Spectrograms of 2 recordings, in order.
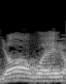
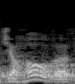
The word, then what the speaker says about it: Yahweh: That is a stumbling block to the wife of Yahweh or the wife of Jehovah, if you wish to say that. That is a way of pronouncing YHVH, which is unpronounceable. But we pronounce it.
